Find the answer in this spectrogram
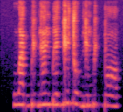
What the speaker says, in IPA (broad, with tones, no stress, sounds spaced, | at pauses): w a˨ ɡ͡b i˨ ɡ ɛ̃˨˦ ɡ͡b e˧ ɡ i˦ d o˦˨ ɡ ĩ˨˦ b i˦ ɡ͡b ɔ˦˨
